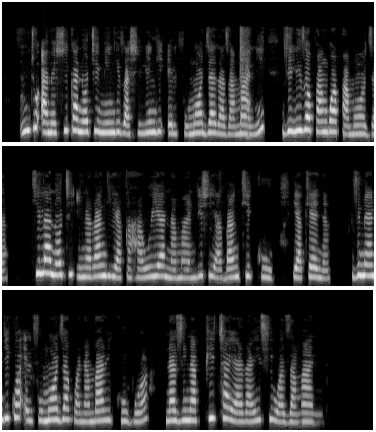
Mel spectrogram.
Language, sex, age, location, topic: Swahili, female, 25-35, Kisumu, finance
